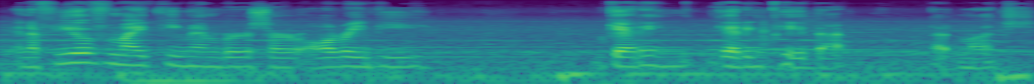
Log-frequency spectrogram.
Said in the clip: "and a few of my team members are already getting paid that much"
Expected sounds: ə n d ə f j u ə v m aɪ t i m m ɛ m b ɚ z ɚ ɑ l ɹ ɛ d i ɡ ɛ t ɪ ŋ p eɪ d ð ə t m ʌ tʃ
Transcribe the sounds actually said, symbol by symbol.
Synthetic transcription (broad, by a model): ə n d ə f j u ə v m aɪ t i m m ɛ m b ɚ s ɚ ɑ l ɹ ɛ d i ɡ ɛ t ɪ ŋ p eɪ d ð ə t m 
